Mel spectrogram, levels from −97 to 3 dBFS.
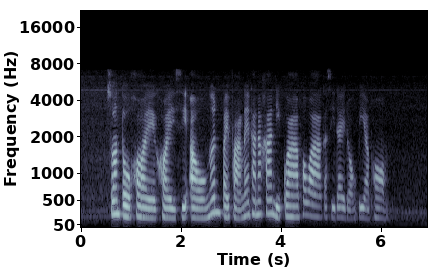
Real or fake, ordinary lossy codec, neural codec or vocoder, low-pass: real; MP3, 48 kbps; none; 7.2 kHz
